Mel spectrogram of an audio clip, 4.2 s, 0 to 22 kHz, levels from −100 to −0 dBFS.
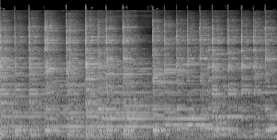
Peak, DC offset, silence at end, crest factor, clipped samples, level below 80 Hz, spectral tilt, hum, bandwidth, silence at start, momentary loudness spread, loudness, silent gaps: -12 dBFS; under 0.1%; 0 s; 16 dB; under 0.1%; -58 dBFS; -1 dB/octave; none; 19 kHz; 0 s; 4 LU; -26 LUFS; none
